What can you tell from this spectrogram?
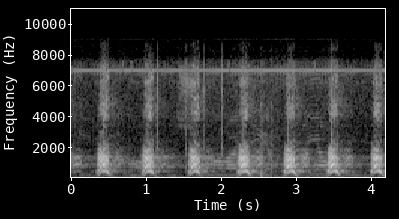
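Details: Tash the dog barking at a training session in Horlivka, 18 August 2019: seven strong, regular barks, roughly one every 0.6 seconds, with a faint voice between them.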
